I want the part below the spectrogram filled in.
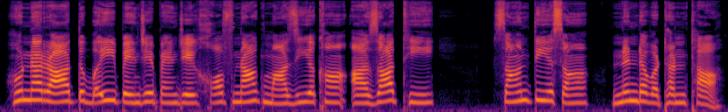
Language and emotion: Sindhi, neutral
